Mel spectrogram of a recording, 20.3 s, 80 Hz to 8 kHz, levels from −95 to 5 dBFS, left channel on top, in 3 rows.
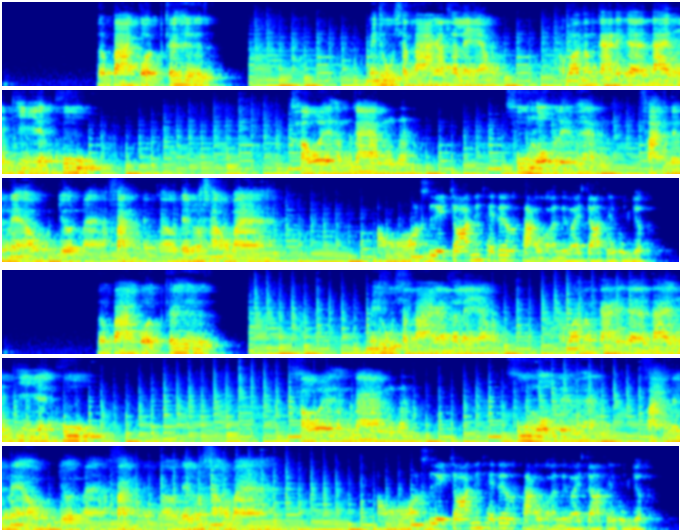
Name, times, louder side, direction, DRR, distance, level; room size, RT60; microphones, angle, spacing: voice 1, 0.9-2.0 3.6-5.0 5.6-7.7 9.7-10.7 11.8-12.9 13.2-16.3, left 1 dB, 75° left, 4 dB, 4.6 m, -25 dB
sound 1, 2.5-17.9, equal, 50° right, 1.6 m, -29 dB
voice 2, 6.4-6.9 10.2-11.0 17.3-20.0, left 1 dB, 20° left, 8 dB, 0.8 m, -29 dB
14.5 x 12.5 x 2.9 m, 0.34 s
head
